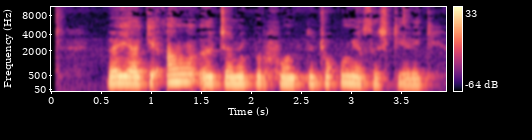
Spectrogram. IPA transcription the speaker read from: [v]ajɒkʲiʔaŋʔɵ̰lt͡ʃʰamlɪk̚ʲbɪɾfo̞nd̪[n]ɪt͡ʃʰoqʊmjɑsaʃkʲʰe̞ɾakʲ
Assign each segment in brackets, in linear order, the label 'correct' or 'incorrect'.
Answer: correct, correct

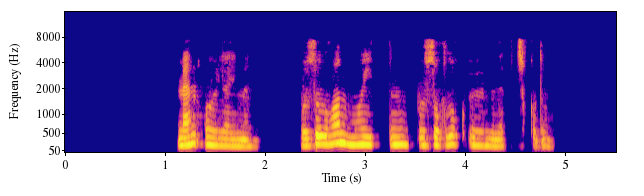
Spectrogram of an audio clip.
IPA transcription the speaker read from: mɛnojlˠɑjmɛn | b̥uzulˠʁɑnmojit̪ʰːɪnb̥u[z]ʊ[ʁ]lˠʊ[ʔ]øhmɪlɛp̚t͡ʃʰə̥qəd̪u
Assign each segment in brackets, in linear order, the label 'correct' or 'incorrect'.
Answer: correct, correct, incorrect

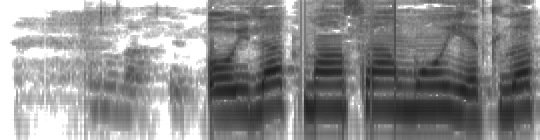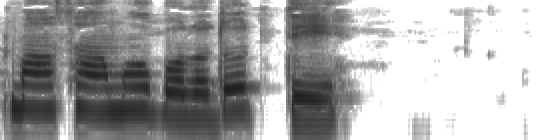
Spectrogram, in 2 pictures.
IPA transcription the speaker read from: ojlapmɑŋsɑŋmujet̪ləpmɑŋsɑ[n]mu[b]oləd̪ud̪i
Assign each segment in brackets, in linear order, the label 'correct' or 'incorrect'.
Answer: incorrect, correct

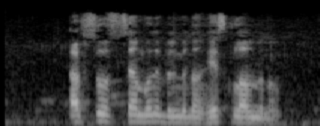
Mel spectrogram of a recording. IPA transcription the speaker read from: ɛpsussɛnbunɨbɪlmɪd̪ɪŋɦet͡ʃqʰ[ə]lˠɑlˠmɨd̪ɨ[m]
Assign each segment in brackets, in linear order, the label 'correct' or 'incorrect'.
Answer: correct, incorrect

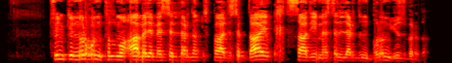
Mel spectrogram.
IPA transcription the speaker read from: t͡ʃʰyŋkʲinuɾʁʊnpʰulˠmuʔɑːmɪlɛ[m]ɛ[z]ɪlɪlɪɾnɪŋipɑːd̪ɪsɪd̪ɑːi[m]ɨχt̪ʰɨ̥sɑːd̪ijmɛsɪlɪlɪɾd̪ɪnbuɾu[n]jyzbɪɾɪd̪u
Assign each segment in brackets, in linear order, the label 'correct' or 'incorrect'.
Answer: correct, incorrect, correct, correct

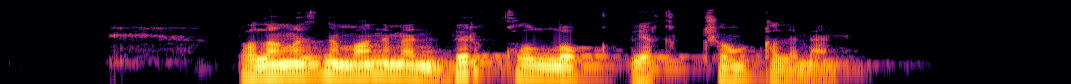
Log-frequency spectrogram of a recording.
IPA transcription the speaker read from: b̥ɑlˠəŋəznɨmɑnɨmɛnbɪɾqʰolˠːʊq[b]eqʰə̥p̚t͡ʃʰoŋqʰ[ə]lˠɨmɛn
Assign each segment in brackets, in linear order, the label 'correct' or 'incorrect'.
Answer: correct, correct

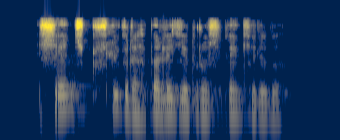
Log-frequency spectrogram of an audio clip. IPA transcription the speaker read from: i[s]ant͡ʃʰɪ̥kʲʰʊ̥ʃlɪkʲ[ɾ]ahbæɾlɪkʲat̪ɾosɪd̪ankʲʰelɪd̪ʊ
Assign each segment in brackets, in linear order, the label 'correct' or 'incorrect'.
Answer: incorrect, correct

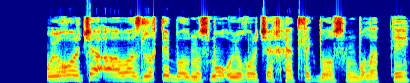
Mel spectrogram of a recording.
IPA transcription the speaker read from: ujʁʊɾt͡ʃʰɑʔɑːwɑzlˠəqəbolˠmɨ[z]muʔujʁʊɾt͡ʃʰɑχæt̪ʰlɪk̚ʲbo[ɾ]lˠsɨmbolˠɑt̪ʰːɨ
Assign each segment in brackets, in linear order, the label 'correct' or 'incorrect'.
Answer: incorrect, incorrect

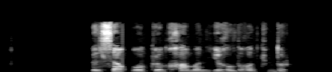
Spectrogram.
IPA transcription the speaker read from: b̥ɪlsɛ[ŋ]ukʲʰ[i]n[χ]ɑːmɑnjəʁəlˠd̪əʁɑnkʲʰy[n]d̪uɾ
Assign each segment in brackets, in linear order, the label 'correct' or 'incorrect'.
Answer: correct, incorrect, correct, correct

